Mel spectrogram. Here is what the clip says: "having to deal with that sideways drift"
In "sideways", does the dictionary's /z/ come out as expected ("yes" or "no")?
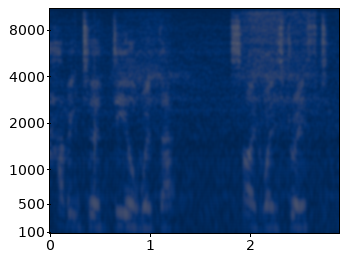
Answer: yes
